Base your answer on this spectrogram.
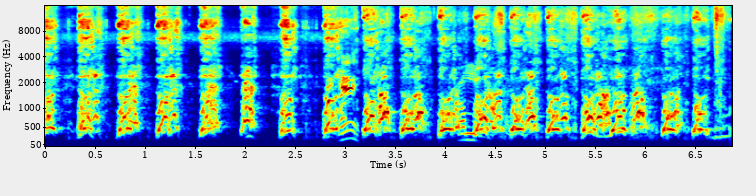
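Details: A Bakarwal livestock guardian dog of Jammu and Kashmir gives a Ladakhi-style "one breath bark", a rapid run of deep, harsh barks, about three each second.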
